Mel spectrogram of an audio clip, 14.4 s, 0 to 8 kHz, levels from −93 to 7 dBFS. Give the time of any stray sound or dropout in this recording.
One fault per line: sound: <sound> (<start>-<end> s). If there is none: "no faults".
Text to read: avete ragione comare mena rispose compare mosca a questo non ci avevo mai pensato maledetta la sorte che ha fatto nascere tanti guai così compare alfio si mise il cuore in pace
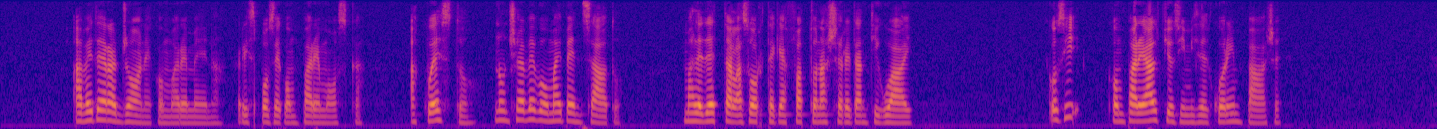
no faults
